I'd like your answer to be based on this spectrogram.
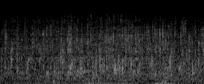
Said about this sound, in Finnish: Mä vedän sitä rännistä ja rännistä alas se vesi valuu ja lorisee ja lopuksi se tulee ämpäriin. Ja kuunnellaan se soundi, että miten se muuttuu. ämpärit jo täynnä. Nyt pitäisi päästä kaatamaan vettä muualle.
